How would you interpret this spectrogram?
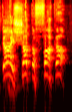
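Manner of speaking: high, drawn-out call for silence; retold exasperated order. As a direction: imitate a director scolding the crew. Director silencing a laughing crew.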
